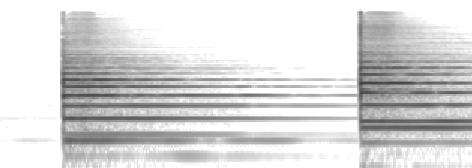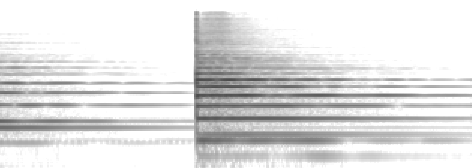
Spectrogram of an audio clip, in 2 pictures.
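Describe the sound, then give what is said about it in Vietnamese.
A death knell tolls as three slow, heavy bell strikes, evenly spaced about two and a half seconds apart. Each rings out loud and resonant, then fades into a long humming decay before the next stroke. “tiếng chuông báo tử ray rứt xót xa, xé nát cõi lòng người nghe. Một tín hiệu không bằng tiếng người mà bằng tiếng chuông.”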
